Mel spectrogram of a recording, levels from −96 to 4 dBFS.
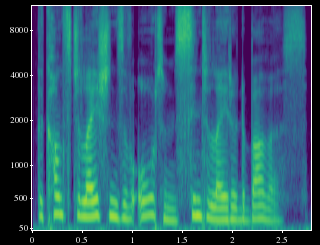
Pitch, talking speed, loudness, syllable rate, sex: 200 Hz, 150 wpm, -17 LUFS, 6.1 syllables/s, female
